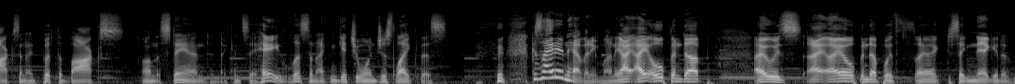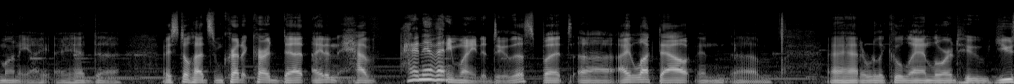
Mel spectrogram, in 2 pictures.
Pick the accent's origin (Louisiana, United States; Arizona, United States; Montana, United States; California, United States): California, United States; No, actually, I grew up in the Bay Area, and I came up to do my undergraduate work at the local university, Humboldt State University.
